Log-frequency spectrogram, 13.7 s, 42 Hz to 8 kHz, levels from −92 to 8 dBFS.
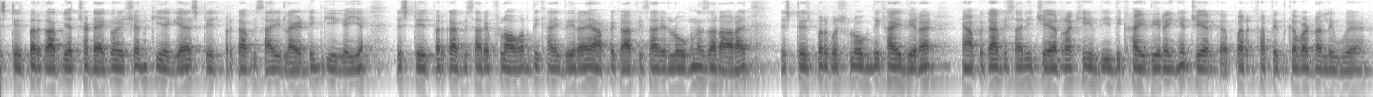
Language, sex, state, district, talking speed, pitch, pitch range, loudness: Hindi, male, Bihar, Lakhisarai, 265 wpm, 105 Hz, 100-110 Hz, -27 LUFS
